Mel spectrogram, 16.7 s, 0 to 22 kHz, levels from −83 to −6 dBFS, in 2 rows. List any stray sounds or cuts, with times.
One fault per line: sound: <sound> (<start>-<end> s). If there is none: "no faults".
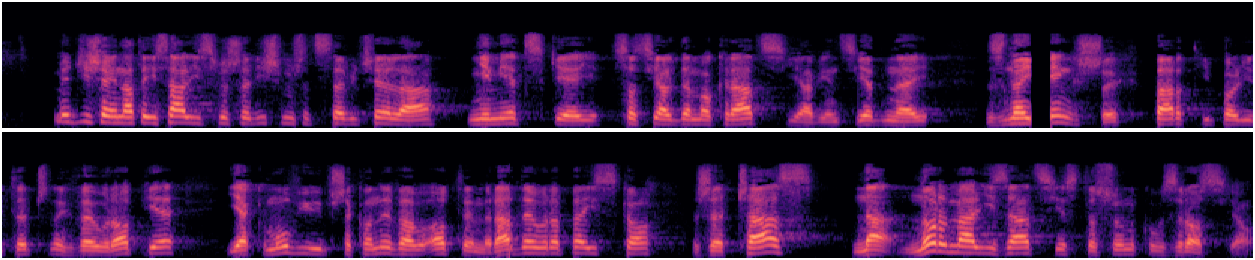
sound: dropout (6.9-7.0 s)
